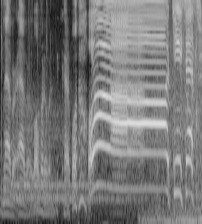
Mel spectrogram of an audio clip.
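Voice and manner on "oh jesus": long high, loud yell of alarm; startled scream. Real, not acted. Gamer yelling as a boulder comes, startled scream. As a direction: scream out as the danger hits.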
